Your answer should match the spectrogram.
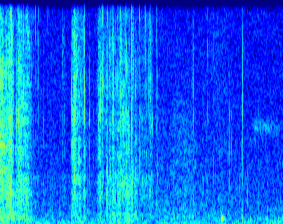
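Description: Faint, intermittent crinkling of a clear plastic bag of coffee beans as it is handled.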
